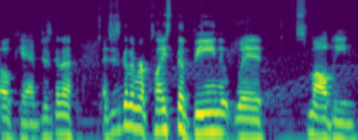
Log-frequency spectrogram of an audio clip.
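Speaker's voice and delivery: ordinary talk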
